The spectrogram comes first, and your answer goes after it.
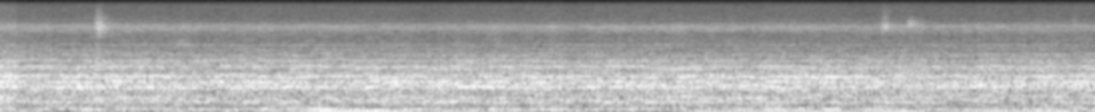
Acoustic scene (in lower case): restroom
